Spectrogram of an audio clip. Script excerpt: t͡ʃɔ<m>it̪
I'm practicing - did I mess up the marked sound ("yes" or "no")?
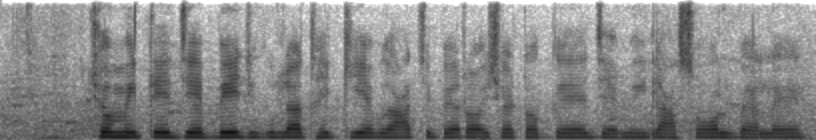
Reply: no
